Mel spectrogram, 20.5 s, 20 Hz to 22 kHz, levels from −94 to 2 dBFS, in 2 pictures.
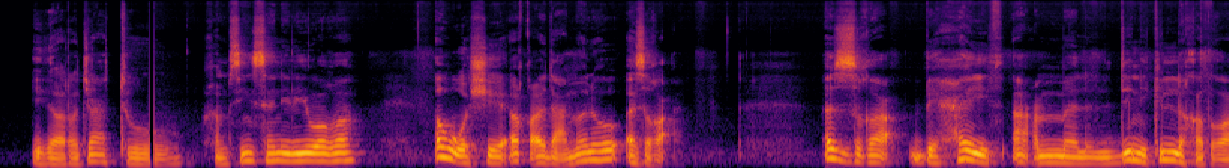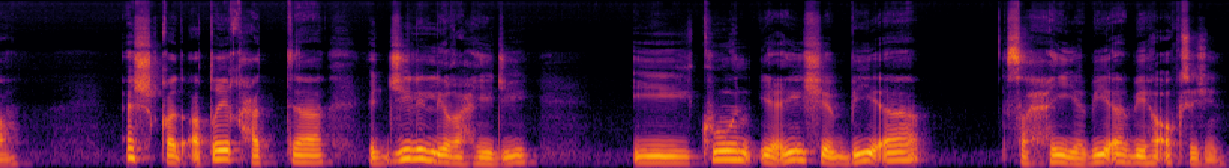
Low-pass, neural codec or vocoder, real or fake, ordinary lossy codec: none; vocoder, 44.1 kHz, 128 mel bands every 512 samples, BigVGAN v2; fake; none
